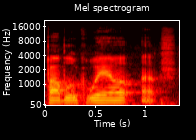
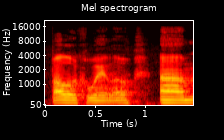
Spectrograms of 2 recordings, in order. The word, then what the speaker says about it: Paulo Coelho: that's a fantastic book Pablo Quayle sorry I got the name wrong Paulo Coelho there with his book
